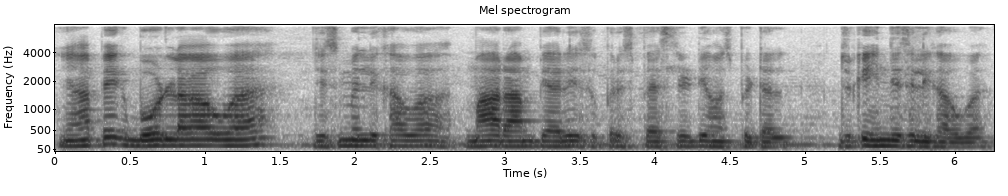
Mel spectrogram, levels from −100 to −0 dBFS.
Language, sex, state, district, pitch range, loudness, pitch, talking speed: Hindi, male, Jharkhand, Ranchi, 120-140 Hz, -17 LUFS, 130 Hz, 210 wpm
